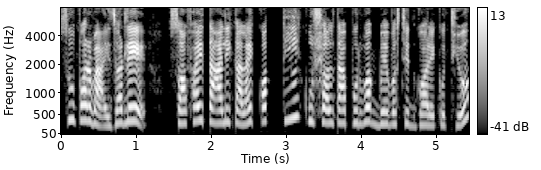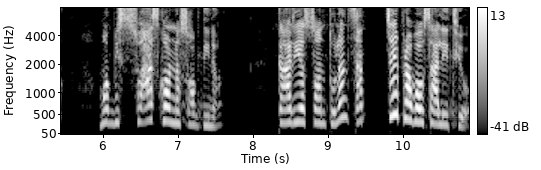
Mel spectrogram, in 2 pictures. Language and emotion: Nepali, surprised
